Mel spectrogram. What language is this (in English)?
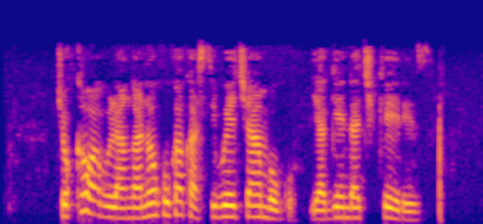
Ganda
